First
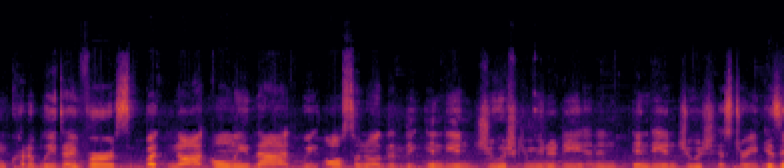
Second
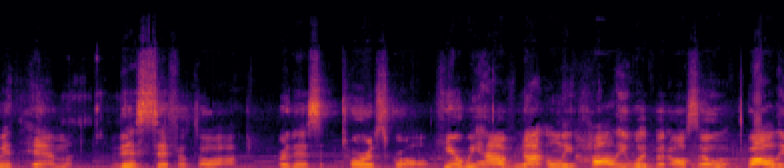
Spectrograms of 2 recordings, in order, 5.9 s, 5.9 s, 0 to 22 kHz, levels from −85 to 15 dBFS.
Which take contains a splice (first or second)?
second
